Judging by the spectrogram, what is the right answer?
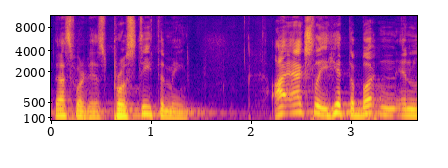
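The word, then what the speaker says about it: προστίθημι: Prostethemi, that's what it is, prostethemi.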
